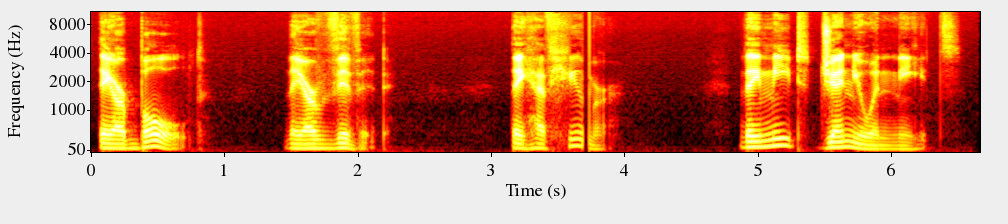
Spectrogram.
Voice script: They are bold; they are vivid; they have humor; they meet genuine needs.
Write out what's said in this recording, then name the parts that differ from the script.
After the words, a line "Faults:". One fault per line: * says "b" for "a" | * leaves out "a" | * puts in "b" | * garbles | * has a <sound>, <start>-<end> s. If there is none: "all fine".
They are bold; they are vivid; they have humor; they meet genuine needs.
Faults:
* has a dropout, 3.7-3.8 s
